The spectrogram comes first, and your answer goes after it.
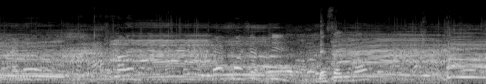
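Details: Sahiwal bull calves at Dinajpur's Ambari market, Bangladesh, on 23 February, early in the trading day. Sustained, slightly wavering moos follow one another almost without pause against steady crowd chatter.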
